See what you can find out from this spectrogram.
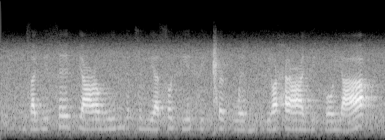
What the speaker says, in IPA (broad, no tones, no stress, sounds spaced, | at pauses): d͡z a vʲ e s e pʲ a ʕ o ɦ i bʲ ɔ t͡s y mʲ a s o fʲ e fʲ ə ǁ ø k w e bʲ ə fʲ ɔ ħ i ʕ i vʲ ø k o j a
